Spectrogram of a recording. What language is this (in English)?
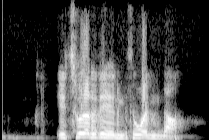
Kabyle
